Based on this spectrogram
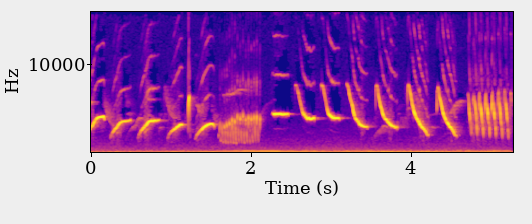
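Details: Pure canary song meant for training chicks and stimulating males in breeding season: quick rising whistled notes, a harsh buzzy burst, then a run of falling slurred whistles ending in a rapid dense trill over a soft low hum.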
